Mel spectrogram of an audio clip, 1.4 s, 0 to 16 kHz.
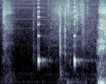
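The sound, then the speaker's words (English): An electronic metronome, heard through a hotel room door at about 1 a.m. as a musician practises his timing to it, gives two short, mid-pitched beeps spaced evenly half a second apart, with a faint click between them, before a louder, rumbling burst of noise at the end. “Yeah, I hear his metronome, and he's practicing to his metronome at like 1 a.m., you know, after playing a show that was as high energy as any I'd ever seen, and he was just working on his timing and practicing.”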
